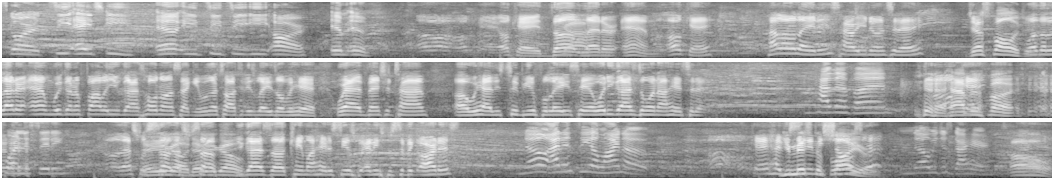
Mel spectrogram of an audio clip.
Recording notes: Live From Adventure Time ATL.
